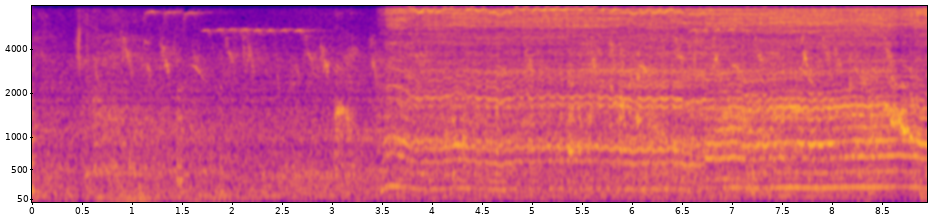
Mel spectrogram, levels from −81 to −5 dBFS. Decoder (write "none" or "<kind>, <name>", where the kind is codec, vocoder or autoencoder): none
